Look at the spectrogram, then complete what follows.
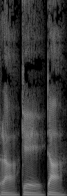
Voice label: "raketa", concat syllables; Affixing experiment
